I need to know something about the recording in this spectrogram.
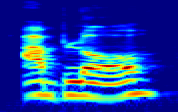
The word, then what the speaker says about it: hablo: example, hablo. the accent is on the A.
